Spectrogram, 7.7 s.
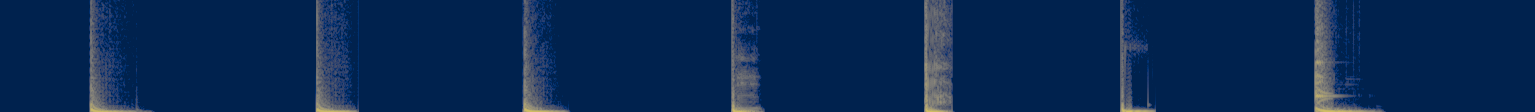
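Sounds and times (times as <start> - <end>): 
vinyl bass drum: 0.5 - 0.8, 1.6 - 1.8, 2.6 - 2.9, 5.6 - 5.8, 6.6 - 6.9.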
